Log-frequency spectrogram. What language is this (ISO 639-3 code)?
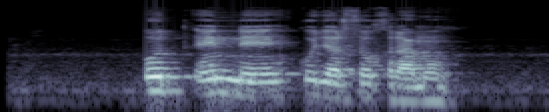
gju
